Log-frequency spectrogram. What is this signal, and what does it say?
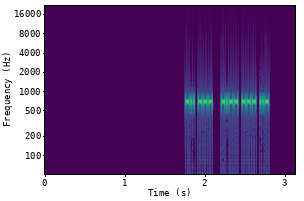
Morse code, heard as a keyed tone, about 75 wpm, 700 Hz. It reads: DO YOU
